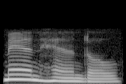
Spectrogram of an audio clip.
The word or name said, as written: manhandle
